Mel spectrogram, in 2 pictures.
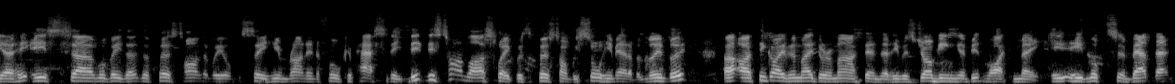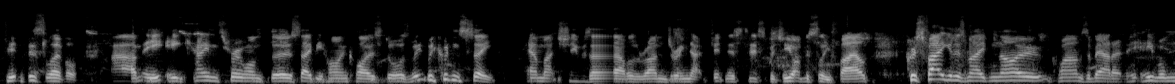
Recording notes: Live from Brisbane Lions Training.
